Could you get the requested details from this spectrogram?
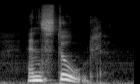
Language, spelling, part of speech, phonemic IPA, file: Swedish, stol, noun, /stuːl/, Sv-stol.ogg
- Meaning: 1. a chair (item of furniture) 2. a chair (office, position)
